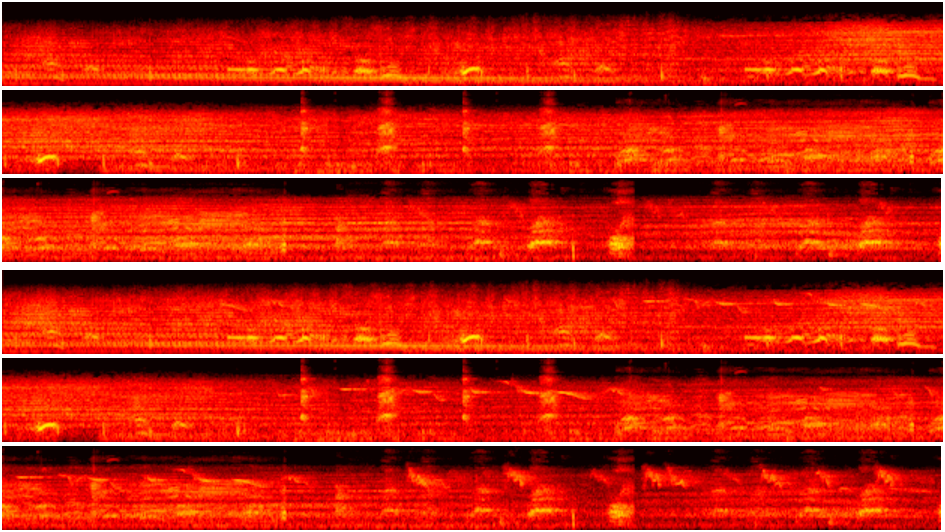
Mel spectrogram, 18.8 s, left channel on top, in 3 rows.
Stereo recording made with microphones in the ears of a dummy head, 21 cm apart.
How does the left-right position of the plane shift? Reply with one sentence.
In this clip you hear the plane travel towards the left.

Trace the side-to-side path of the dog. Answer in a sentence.
You can hear the dog move from right to left.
